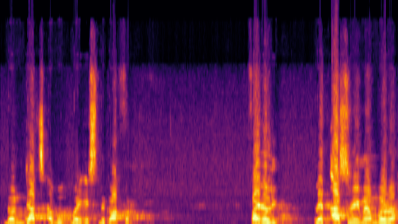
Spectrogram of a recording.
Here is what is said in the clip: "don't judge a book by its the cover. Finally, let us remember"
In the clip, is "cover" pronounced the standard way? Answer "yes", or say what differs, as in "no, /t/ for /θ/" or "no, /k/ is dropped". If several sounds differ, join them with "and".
no, /f/ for /v/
